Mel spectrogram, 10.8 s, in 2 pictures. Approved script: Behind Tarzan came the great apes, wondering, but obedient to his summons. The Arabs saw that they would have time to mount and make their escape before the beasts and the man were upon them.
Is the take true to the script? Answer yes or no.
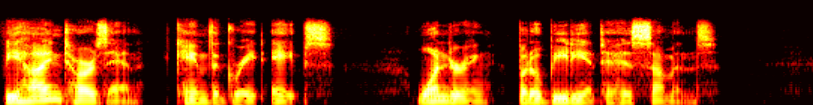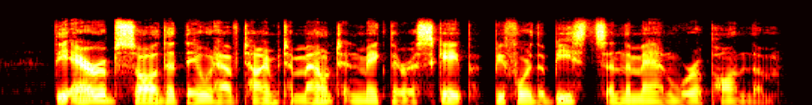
yes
